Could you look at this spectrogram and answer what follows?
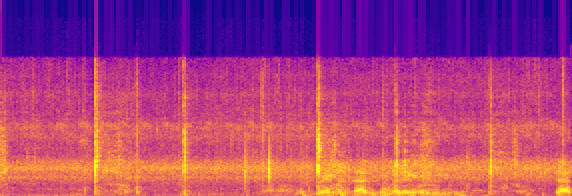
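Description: Kashmiri chili and masala fry in a pan for a chicken dish, a soft, quiet sizzle punctuated by irregular spoon taps and scrapes, with a faint voice briefly in the background.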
